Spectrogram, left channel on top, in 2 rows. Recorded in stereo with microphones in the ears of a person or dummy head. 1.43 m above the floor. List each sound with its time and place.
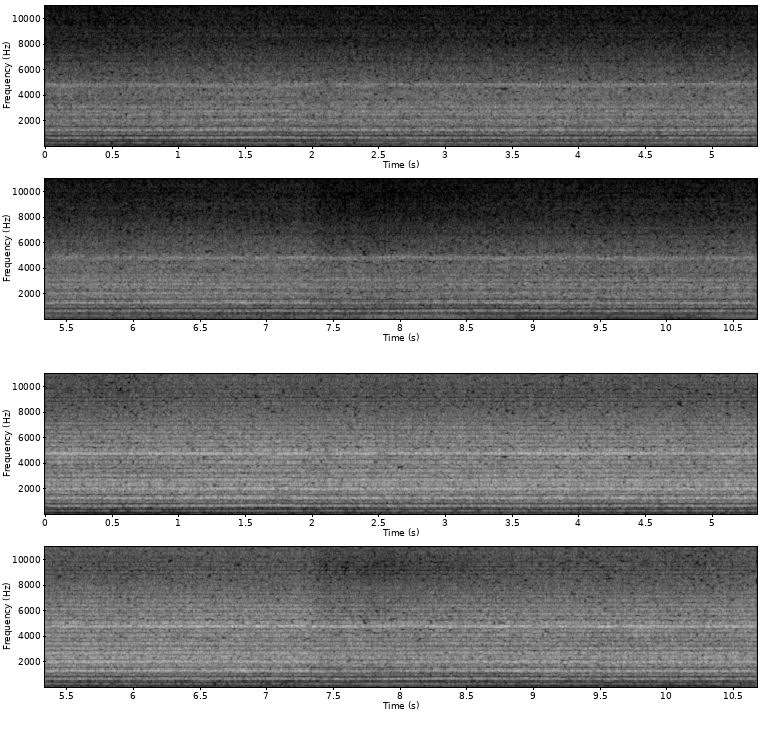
0.0 s a drone: 70° right (ahead or behind)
